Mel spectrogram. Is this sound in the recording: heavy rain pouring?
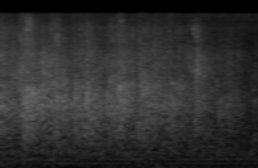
no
